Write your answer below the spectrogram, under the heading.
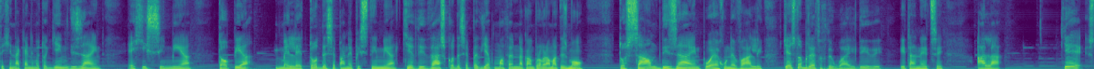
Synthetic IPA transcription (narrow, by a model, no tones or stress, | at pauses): ieçinɐkɐnime̞t̪o̞ɲɟe̞imd̪izɐin | e̞çisimiɐ | t̪ɐo̞piɐ | me̞le̞t̪o̞nd̪e̞se̞pɐne̞pist̪imiɐce̞ðiðɐsko̞nd̪e̞se̞pe̞ðʝɐpumɐθe̞nunːɐkɐnumpɾoɣɾɐmɐt̪izmo̞ | t̪o̞sɐund̪d̪izɐinpue̞xune̞vɐlice̞st̪o̞bɾeθo̞vðewɐjld̪iði | it̪ɐne̞t͡si | ɐlɐ | ce̞s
